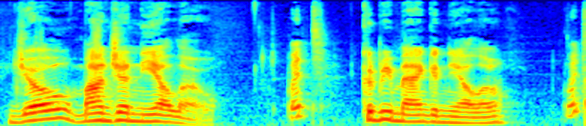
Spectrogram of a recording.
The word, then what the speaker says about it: Manganiello: I can't pronounce that last name. Joe Manganiello. What? Could be Manganiello. What? I think it's Manganiello.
